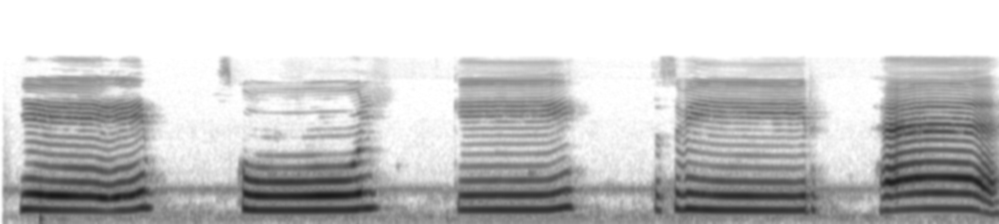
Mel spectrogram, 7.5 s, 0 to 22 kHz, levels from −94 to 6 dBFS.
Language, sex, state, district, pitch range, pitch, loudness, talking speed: Hindi, female, Punjab, Fazilka, 255-275 Hz, 260 Hz, -12 LUFS, 40 wpm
